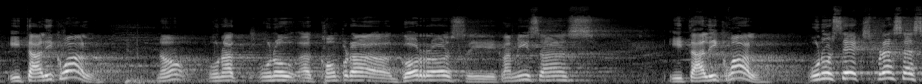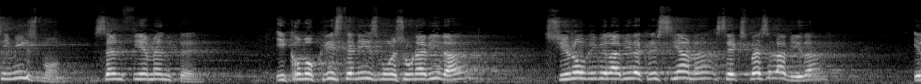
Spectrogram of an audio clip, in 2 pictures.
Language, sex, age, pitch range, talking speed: English, male, 50-69, 205-270 Hz, 125 wpm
